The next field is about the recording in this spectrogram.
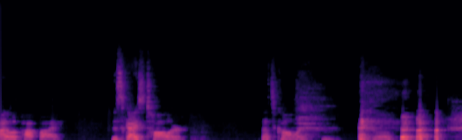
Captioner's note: laughs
